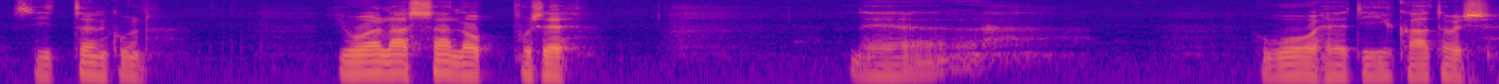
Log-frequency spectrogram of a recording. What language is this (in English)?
Finnish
